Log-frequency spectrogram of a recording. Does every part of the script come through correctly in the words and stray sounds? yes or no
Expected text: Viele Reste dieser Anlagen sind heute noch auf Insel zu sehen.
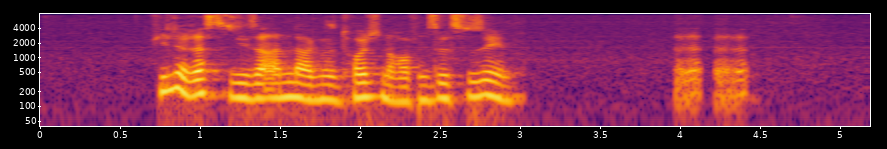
no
